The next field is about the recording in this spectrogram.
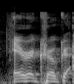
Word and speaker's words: Aarakocra: Aarakocra.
